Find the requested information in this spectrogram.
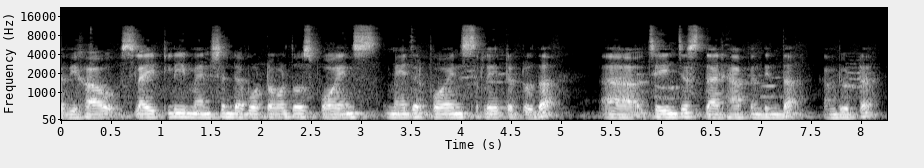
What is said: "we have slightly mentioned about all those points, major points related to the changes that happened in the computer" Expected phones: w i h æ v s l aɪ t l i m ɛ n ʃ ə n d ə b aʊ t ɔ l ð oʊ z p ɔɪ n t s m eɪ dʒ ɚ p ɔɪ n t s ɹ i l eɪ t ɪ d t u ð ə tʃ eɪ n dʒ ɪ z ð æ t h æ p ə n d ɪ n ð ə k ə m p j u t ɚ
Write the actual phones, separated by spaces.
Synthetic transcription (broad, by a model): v i h æ v s l aɪ t l i m ɛ n ʃ ə n d ə b aʊ t ɔ l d oʊ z p ɔɪ n t s m eɪ dʒ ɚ p ɔɪ n t s ɹ i l eɪ t ɪ d t u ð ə tʃ eɪ n dʒ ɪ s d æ t h æ p ə n d ɪ n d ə k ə m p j u t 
